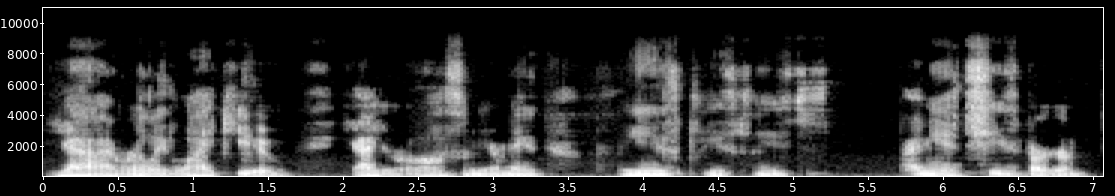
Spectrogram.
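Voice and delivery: softly voiced sweet-talker; wheedling guy. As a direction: coax him for a cheeseburger. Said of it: "then he comes to me".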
